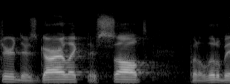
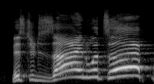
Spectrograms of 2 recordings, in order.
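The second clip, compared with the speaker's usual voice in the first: high and louder, hyped hello; excited greeting; 13 semitones higher, 6 dB louder than usual. Real, not acted. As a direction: shout the hello with a grin. Greeting a chat member loudly.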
